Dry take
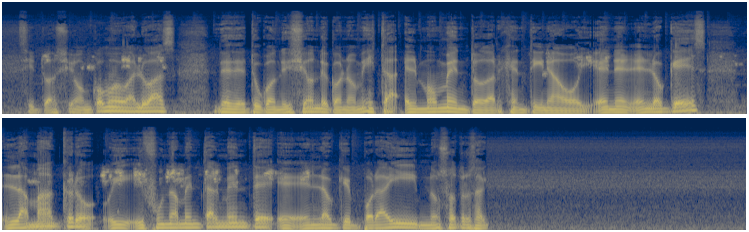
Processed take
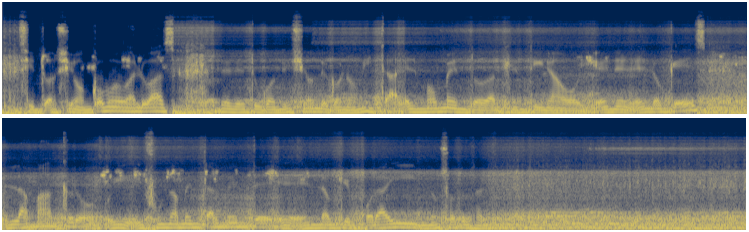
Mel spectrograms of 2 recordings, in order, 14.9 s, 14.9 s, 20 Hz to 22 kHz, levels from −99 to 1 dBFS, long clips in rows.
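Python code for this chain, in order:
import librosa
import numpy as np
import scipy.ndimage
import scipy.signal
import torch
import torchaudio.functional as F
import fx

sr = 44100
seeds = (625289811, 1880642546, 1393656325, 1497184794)

y = fx.envelope_sharpen(x, sr, power=2.0)
y = fx.echo_diffused(y, sr, ms=1978, feedback_pct=44, wet_db=-12)
y = fx.env_flatten(y, sr, amount_pct=100)
y = y * 10.0 ** (1.0 / 20.0)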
